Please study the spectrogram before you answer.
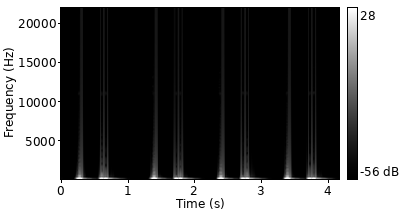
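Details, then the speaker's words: Simulated gallop rhythm said to represent right- or left-sided heart disease: regular beat near 60 per minute with an extra low thud each cycle, played in a cardiac auscultation teaching video. "en una persona con cardiopatía derecha o izquierda debería escucharse algo como esto"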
